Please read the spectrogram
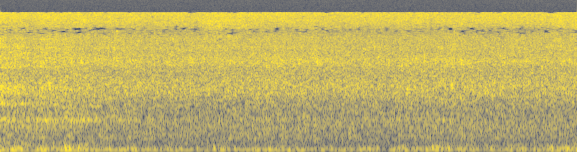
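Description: Steady outdoor background noise: a shallow creek running, with uneven low wind rumble on the microphone.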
